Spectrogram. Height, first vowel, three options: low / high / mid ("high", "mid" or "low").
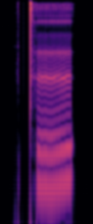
high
